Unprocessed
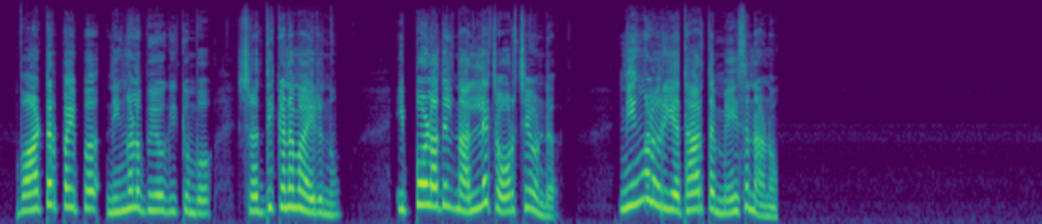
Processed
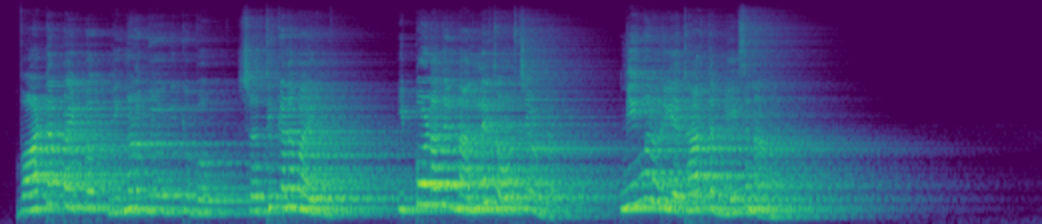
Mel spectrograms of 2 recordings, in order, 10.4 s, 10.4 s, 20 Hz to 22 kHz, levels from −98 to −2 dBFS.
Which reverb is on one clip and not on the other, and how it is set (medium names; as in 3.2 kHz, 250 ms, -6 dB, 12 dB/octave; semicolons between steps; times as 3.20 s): FDN reverb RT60 2.7 s, low-frequency decay 0.75×, high-frequency decay 0.65×, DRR -2 dB; trim -7.5 dB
